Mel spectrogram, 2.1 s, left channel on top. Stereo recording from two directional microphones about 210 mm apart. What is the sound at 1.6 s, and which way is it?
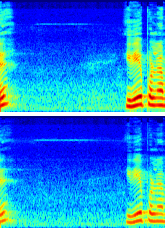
Speech, 40° left (ahead or behind).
